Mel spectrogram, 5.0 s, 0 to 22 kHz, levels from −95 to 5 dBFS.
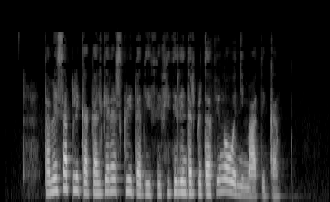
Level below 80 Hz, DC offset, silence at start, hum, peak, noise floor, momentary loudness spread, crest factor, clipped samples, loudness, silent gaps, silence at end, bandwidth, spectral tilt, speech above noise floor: -80 dBFS; under 0.1%; 0.7 s; none; -8 dBFS; -79 dBFS; 12 LU; 20 dB; under 0.1%; -26 LUFS; none; 0.75 s; 11.5 kHz; -6.5 dB/octave; 53 dB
